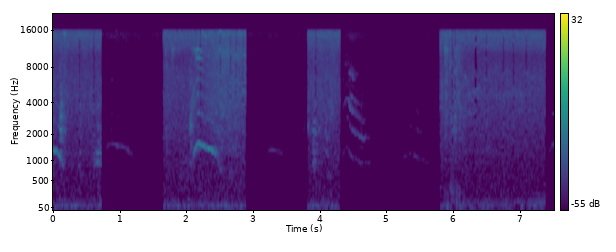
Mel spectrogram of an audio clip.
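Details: Older domestic cat that has just entered a new month-old grey kitten's space, the two having only just met; several short arched meows, alternating with bursts of noise.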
